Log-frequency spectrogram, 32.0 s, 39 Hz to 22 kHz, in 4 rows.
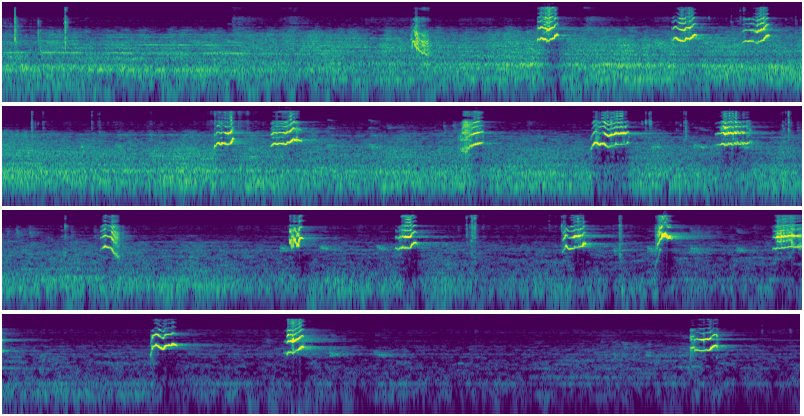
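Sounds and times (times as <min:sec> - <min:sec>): low background hum: 0:00.0 - 0:31.9
bird squawking calls: 0:04.1 - 0:04.4, 0:05.4 - 0:05.8, 0:06.7 - 0:07.9, 0:10.1 - 0:11.8, 0:12.5 - 0:13.1, 0:13.9 - 0:15.7, 0:16.9 - 0:17.4, 0:18.8 - 0:20.4, 0:21.6 - 0:24.3, 0:30.8 - 0:31.5.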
